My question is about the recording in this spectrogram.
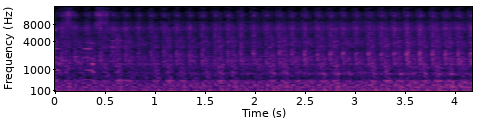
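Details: Wauquiez 29-foot sailboat inboard engine, first start after rewiring the electrical panel (batteries about 12.7–13.2 V): catches and settles into an even, low chugging idle of about two beats a second, no misses or knocks; normal start and idle.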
